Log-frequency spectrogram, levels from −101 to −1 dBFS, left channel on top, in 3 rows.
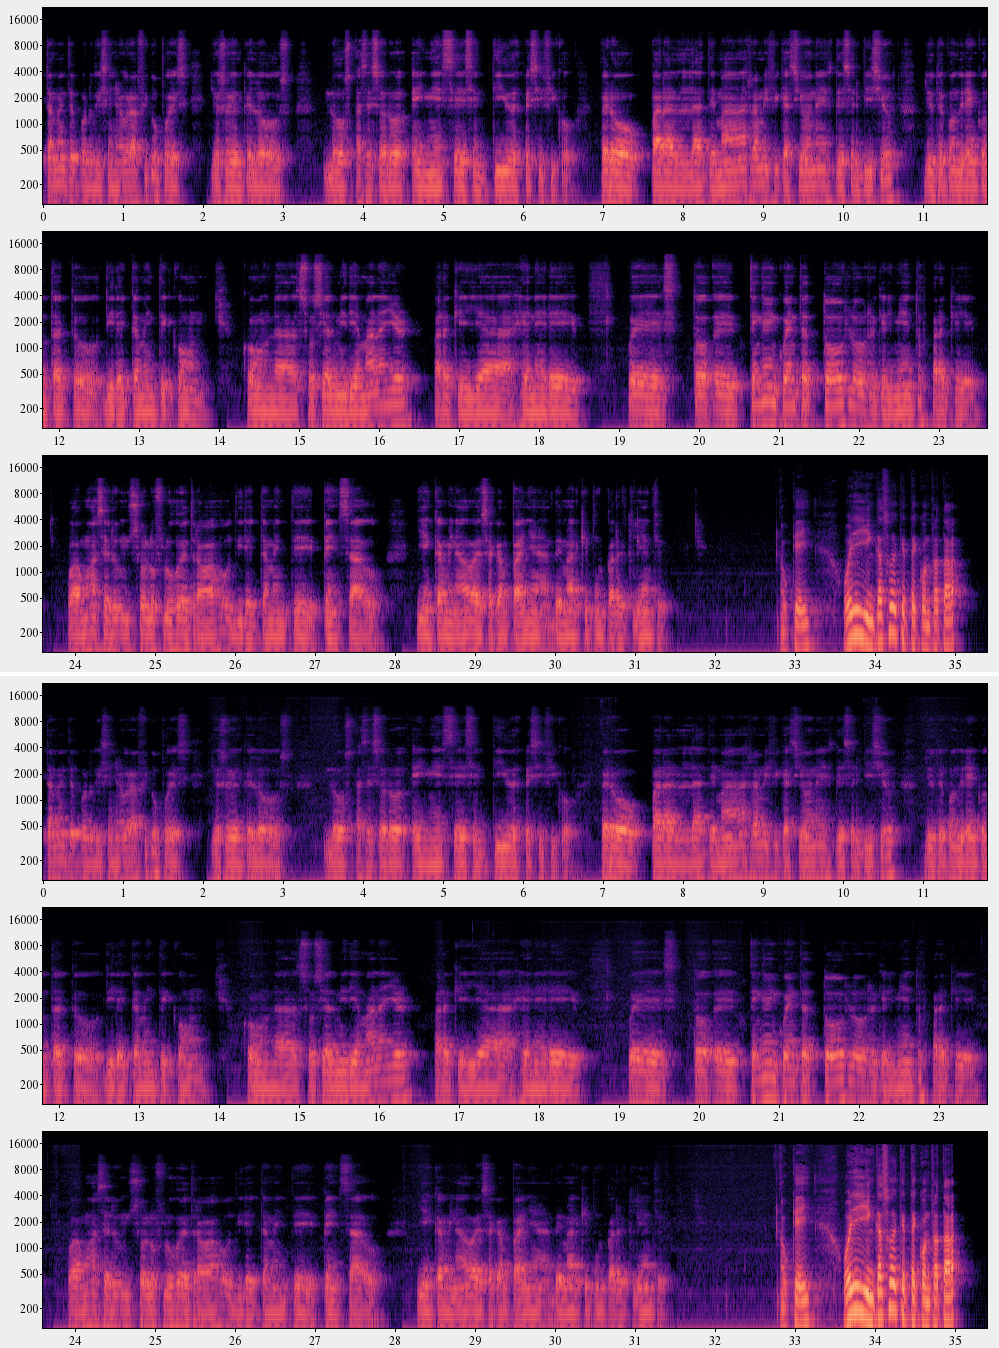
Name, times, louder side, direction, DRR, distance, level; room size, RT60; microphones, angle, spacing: voice 1, 0.0-1.8 2.1-3.1 3.5-6.7 7.0-14.1 14.4-16.4 16.7-18.5 19.1-23.5 23.9-27.8 28.3-31.4, left 1 dB, 85° left, 1.7 m, -37 dB
voice 2, 32.8-35.0, right 5 dB, 40° right, 0.3 m, -27 dB
9.6 x 4.6 x 5.2 m
head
